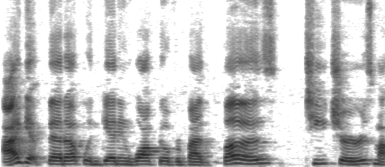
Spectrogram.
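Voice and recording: The recording is quiet behind the voice. It's a natural voice reading a text aloud.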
